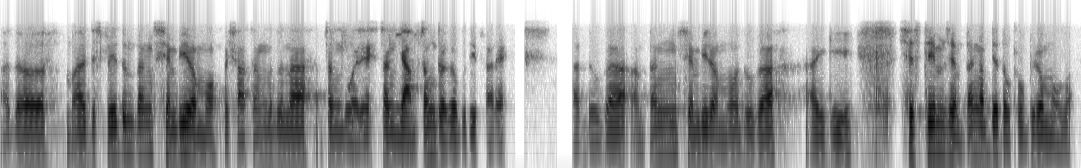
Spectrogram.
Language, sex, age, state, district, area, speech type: Manipuri, male, 30-45, Manipur, Kangpokpi, urban, conversation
